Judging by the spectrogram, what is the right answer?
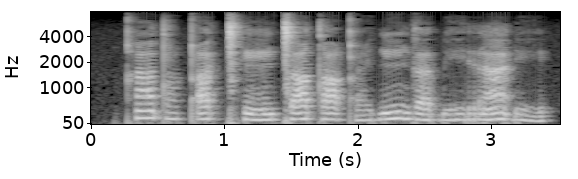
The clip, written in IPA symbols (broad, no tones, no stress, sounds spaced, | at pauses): qʰ ɐ̃ tˤ i̤ qʼ ʌ ǀʰ ẽ ǀ ʌ tˤ ə˞ qʼ i̤ ɗ ĩ ɡ ɐ ɓ e̤ r ã ɗ e̤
